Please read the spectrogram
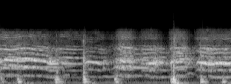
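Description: Children singing along to a pop song with a steady beat, about three beats a second.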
